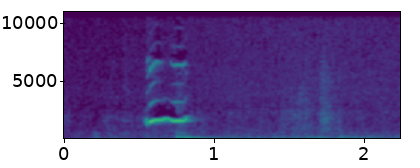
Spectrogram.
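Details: Gryzia's small puppies: one short, clear whistled squeak that wavers slightly, followed by a low rustling, with the room otherwise quiet.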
